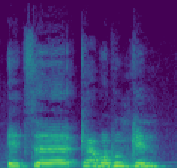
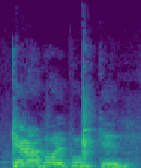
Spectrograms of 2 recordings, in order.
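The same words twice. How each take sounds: First: Said in the usual way. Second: Cowboy pumpkin said slowly in a mild Yorkshire accent; a hint of Yorkshire, drawn out; light Yorkshire accent. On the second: Shown as a demonstration. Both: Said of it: "I didn't really Yorkshire then".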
